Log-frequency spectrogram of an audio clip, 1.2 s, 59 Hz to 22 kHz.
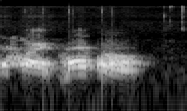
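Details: Synthetic voice announcement from a digital electronic blood pressure monitor as it is switched on with the cuff tightened on the arm, before automatic inflation; the reading later shows 131/95.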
